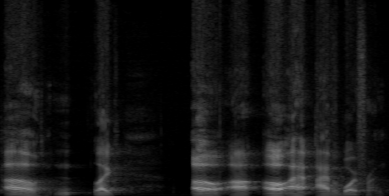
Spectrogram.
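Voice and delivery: mock flustered brush-off. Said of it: "she's like".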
